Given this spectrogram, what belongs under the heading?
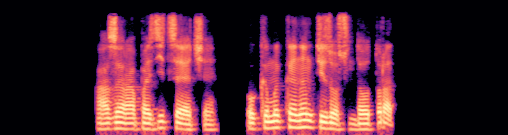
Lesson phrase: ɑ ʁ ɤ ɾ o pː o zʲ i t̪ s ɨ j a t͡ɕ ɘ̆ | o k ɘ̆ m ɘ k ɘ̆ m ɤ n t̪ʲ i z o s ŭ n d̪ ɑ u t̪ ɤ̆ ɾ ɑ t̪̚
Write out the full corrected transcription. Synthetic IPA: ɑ z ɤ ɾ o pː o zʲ i t̪ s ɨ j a t͡ɕ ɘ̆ | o k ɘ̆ m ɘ k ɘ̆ n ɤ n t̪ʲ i z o s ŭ n d̪ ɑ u t̪ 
